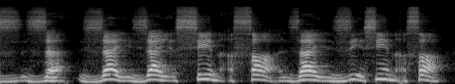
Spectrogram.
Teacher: Di sini zai yang saya sampaikan tadi ya. Zai di sini secara makhraj ada di alisan ya. Jadi ujung lidahnya menyentuh gigi seri yang bawah ya.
